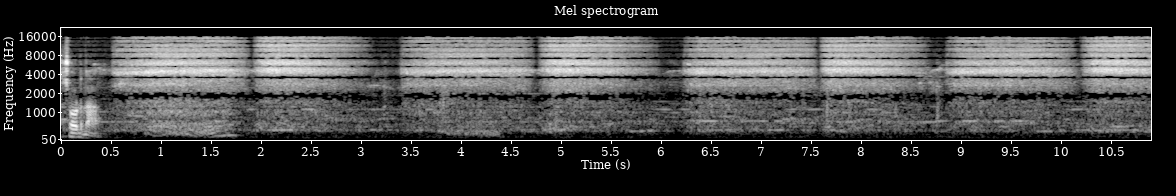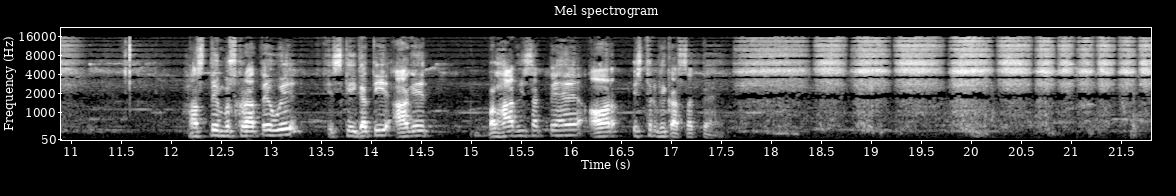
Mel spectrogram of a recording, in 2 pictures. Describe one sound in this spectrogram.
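A man breathes forcefully in and out through his nose in a steady rhythm.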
